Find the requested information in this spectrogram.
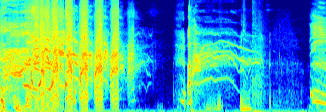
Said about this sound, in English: you're so fucking loud. You're peeking in my ears. You're peeking out. You're screaming in the microphone.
